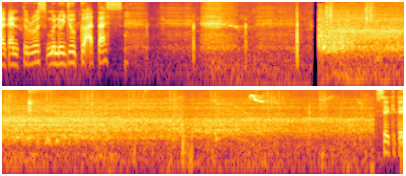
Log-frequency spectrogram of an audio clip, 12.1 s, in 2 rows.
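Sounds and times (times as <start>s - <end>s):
funicular train rumbling on rails: 4.8s - 11.8s.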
